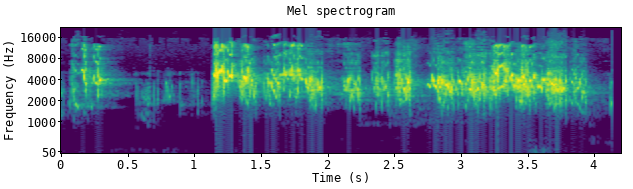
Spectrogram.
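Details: Pet budgerigars kept at home, a dense stream of high chirps, squeaks and warbling chatter running almost continuously after a brief pause near the start, with no other clear sounds.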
